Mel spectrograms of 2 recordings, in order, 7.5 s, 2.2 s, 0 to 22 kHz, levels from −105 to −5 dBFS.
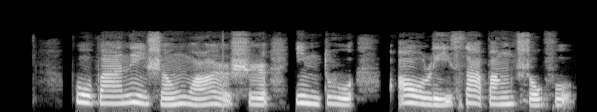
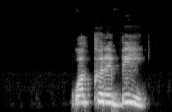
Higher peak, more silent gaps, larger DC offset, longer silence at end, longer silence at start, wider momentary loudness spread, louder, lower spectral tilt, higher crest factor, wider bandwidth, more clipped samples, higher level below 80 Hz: first, -2 dBFS vs -10 dBFS; first, 3.61-3.69 s, 4.75-4.86 s vs none; neither; about the same, 0.35 s vs 0.35 s; about the same, 0.95 s vs 0.9 s; about the same, 8 LU vs 6 LU; first, -18 LUFS vs -26 LUFS; about the same, -5.5 dB/octave vs -6.5 dB/octave; about the same, 16 dB vs 18 dB; about the same, 8 kHz vs 7.4 kHz; neither; first, -62 dBFS vs -68 dBFS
